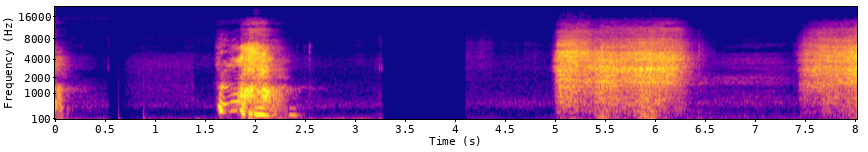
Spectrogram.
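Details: Person with a cold: a sharp, voiced sneeze burst, then long noisy nasal blowing; sneezing and nose-blowing during a cold.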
